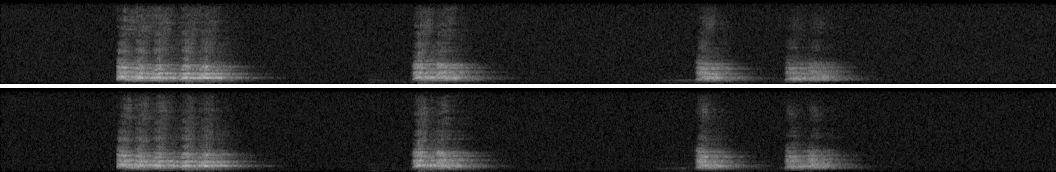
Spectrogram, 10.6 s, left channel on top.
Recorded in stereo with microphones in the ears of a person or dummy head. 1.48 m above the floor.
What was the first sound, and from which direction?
A dog barking, 5° left (ahead or behind).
